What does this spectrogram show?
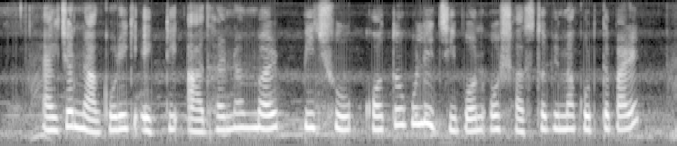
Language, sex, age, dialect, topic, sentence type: Bengali, female, 18-24, Northern/Varendri, banking, question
